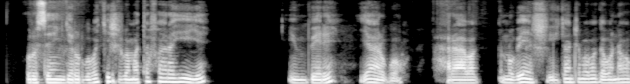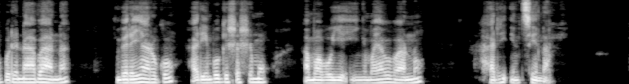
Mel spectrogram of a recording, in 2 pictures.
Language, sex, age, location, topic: Kinyarwanda, male, 18-24, Nyagatare, finance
